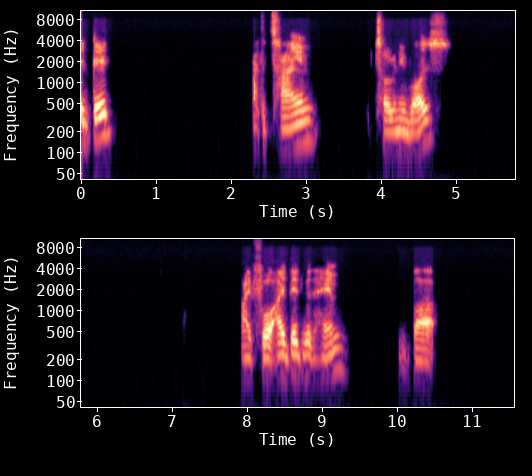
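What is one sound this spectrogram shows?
A young man speaks calmly in short phrases over an online call.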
